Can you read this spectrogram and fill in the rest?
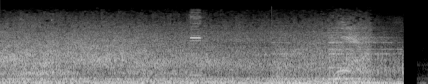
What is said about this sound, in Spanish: Tráfico intenso, sobre los 80 decibelios.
